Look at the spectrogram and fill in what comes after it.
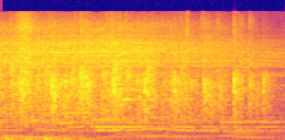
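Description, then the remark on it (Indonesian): An audience claps steadily for about three seconds in applause for Jesus during a sermon, a dense, continuous patter of many hands, with a low sustained musical tone humming underneath and no one speaking. “Tepuk tangan buat Tuhan Yesus katakan amin.”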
